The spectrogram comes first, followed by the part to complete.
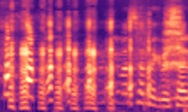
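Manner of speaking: slow laughing tease; giggling while teasing. Real, not acted.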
